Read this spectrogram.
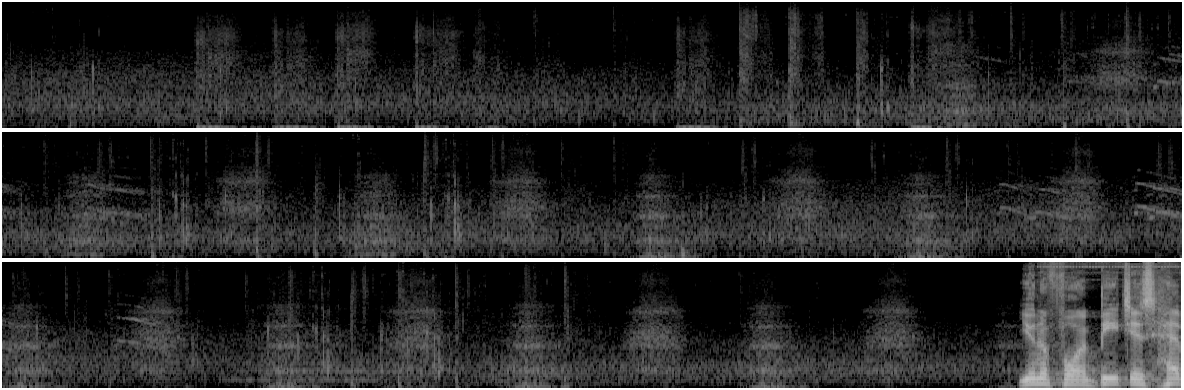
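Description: Footsteps crunch steadily on sand and through leafy undergrowth.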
